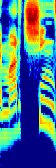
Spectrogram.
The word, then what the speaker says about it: Martim: E aqui tem um detalhe na pronúncia, é Martim, sabe? Com a força lá no tin final.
